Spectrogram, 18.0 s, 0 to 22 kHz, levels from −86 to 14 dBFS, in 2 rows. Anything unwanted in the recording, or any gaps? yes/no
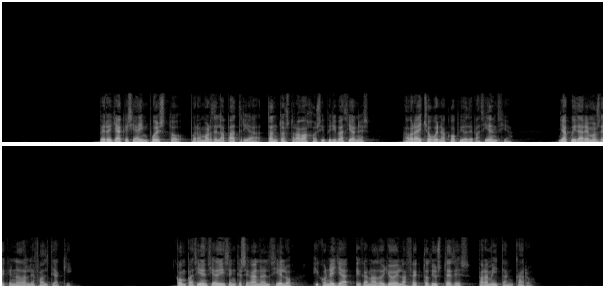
no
